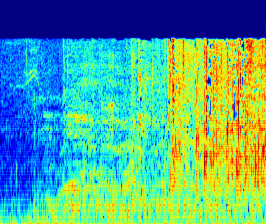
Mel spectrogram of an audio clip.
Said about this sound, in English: Here he's begging for a clap. Shameless man.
